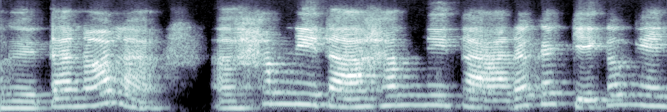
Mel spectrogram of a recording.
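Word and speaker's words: 합니다: ta nói là hamnita hamnita đó, các chị có nghe nhiều không? Nhưng mà có nhiều người thì phát âm là hamnida, có nhiều người thì phát âm hamnita, nhưng mà em thấy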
